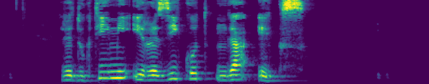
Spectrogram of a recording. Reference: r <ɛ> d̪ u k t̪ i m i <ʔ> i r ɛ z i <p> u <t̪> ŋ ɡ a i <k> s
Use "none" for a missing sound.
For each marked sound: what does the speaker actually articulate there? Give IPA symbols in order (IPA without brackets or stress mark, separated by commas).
ɛ, ʔ, k, t̪, k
